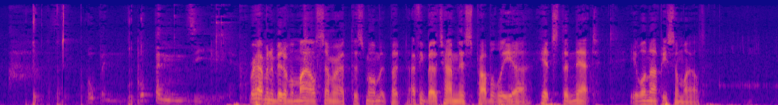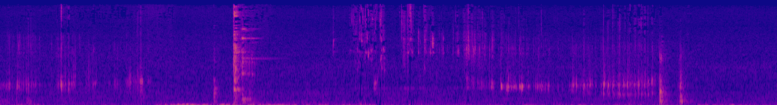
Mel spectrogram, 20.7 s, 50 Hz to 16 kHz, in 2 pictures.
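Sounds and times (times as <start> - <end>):
speech: 2.1 - 9.5
vanilla extract being poured in a quiet trickle: 9.3 - 12.5, 14.8 - 19.4
light glassy clinks: 13.5 - 14.1.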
